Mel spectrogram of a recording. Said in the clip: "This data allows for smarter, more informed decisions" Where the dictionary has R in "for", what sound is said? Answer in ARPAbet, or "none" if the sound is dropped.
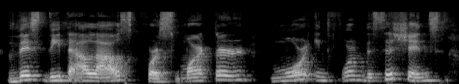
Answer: R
